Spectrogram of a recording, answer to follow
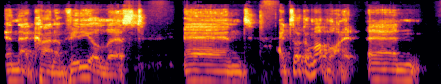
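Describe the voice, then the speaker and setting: A man's voice: fairly low pitch, expressive, a little slow, a little hiss or hum, poor audio. A middle-aged man, a guest on a podcast, talking casually and thoughtfully with lots of fillers and restarts. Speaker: podcast guest, fitness company founder. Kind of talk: casual interview talk.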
